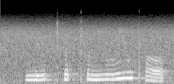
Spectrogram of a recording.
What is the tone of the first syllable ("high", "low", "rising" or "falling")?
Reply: rising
